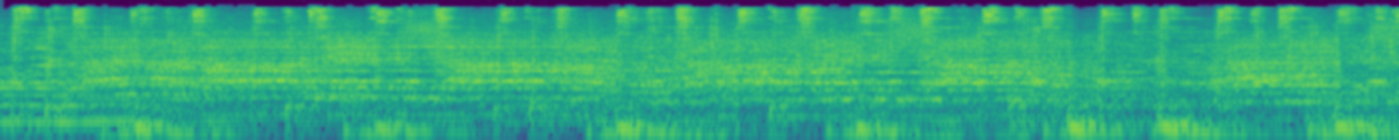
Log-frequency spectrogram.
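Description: Kirtan: several voices chanting a mantra together, accompanied by harmonium and violin over a steady percussive beat with low drum-like pulses about twice a second.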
